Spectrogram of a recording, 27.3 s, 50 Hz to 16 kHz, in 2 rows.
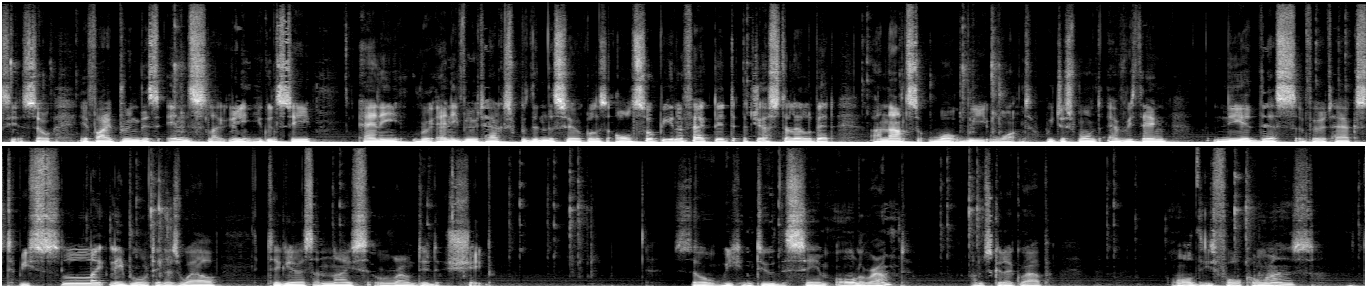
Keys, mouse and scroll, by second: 0.1-1.6 middle drag, 1.6 g, 7.6 middle click, 8.4 click, 8.8 middle click, 9.4 g, 13.2 click, 13.4-14.8 middle drag, 14.8 click, 15.0 g, 17.6 click, 18.0 g, 18.9 click, 19.1 g, 21.5-22.9 middle drag, 22.9 click, 23.1 g, 24.8 middle click, 25.6 click, 25.8 g.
